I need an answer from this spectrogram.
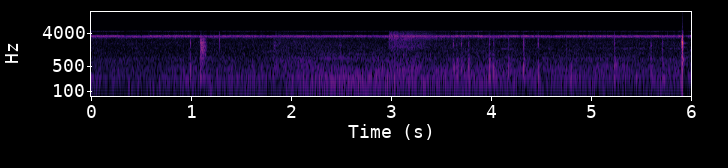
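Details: Crickets on an August evening in a village with no city hum, very loud: a continuous, high, shrill trilling drone holds steady throughout, with scattered creaks and clicks from a chair and brief human sounds.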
